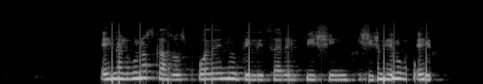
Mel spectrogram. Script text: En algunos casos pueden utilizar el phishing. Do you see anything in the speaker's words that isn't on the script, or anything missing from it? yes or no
yes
